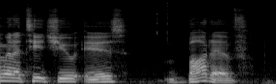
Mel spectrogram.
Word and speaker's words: barev: First word I'm going to teach you is barev. How do you spell that?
